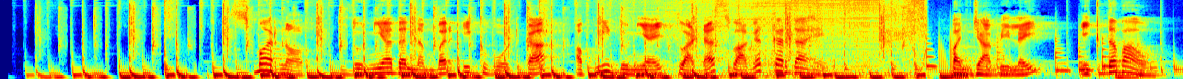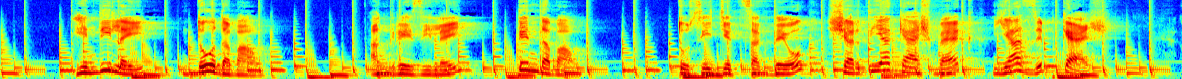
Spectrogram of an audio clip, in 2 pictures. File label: punjabi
